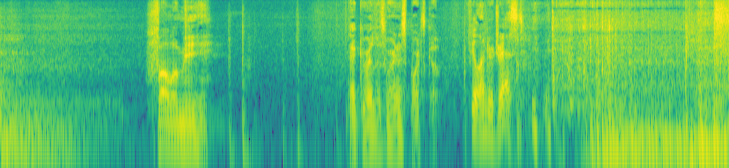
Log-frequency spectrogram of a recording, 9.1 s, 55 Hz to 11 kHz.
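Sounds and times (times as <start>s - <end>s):
speech: 2.0s - 2.7s, 4.4s - 7.2s
dune buggy engine starting: 6.9s - 9.1s.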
